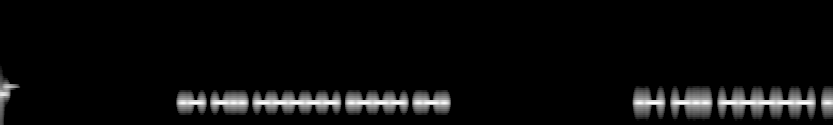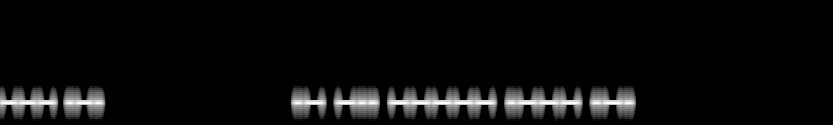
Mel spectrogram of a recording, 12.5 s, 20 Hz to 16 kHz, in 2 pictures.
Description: Morse code, heard as a keyed tone, about 34 wpm, 700 Hz. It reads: AD0JR AD0JR AD0JR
